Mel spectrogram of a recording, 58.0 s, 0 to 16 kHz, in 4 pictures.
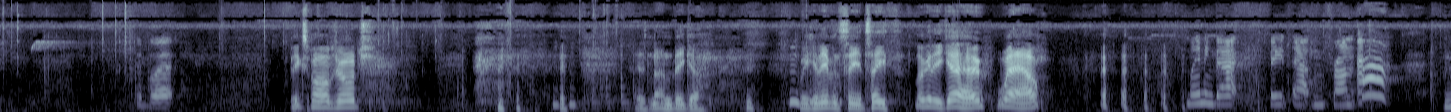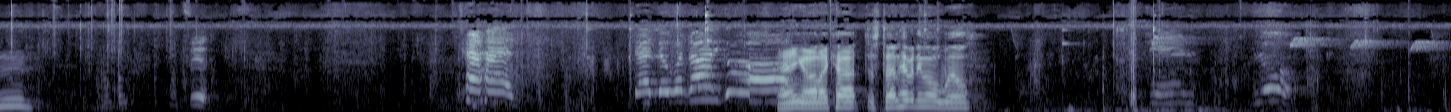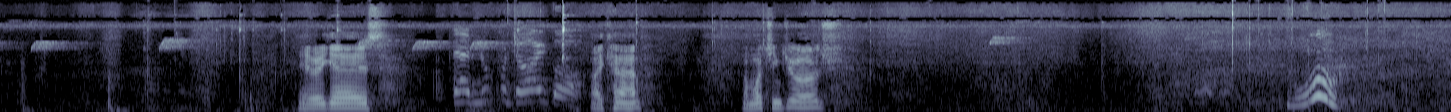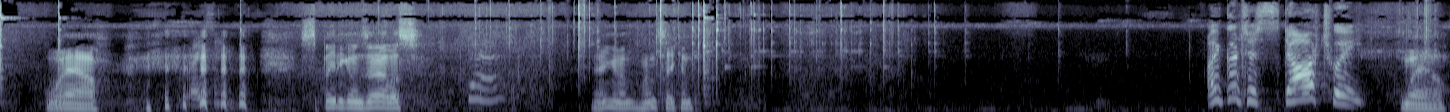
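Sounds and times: high whistled bird calls: 0.1 - 1.1, 27.1 - 31.2, 33.0 - 34.5, 38.7 - 39.8.

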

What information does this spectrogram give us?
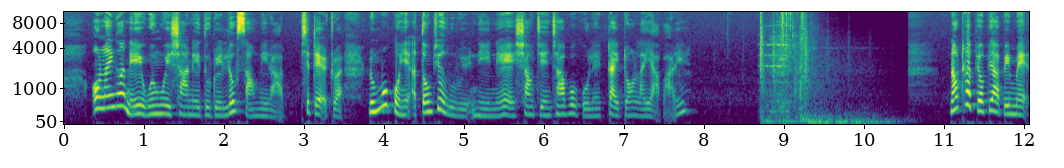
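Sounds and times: woman speaking: 0.4 - 8.0, 11.1 - 12.0.

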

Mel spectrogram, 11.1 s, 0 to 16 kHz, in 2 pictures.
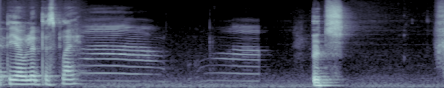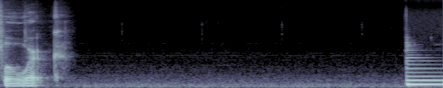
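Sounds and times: cat meowing: 0.9 - 3.4.

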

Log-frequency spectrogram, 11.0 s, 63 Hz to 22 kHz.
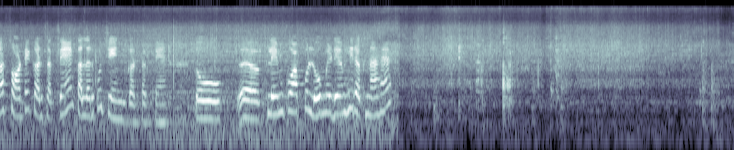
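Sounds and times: onions sizzling in oil: 0.0 - 11.0
spoon scraping a pan: 6.5 - 8.6.

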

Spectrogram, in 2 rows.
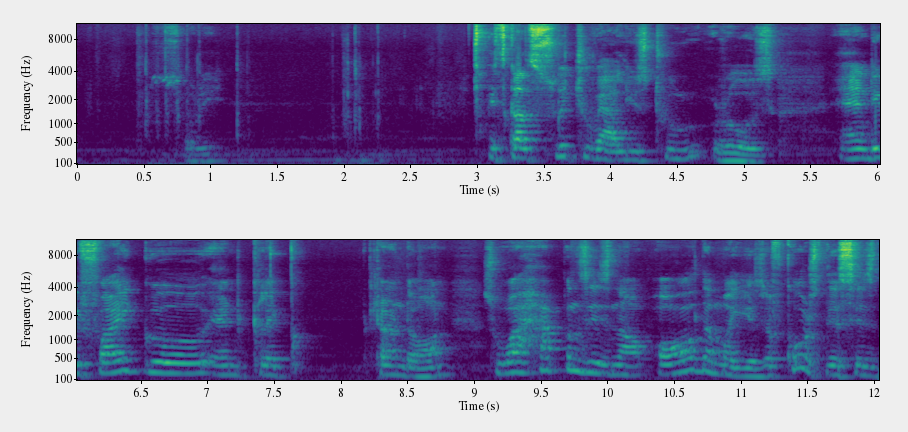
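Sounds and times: steady low hum: 0.0 - 12.0
keyboard typing: 0.5 - 2.4.

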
